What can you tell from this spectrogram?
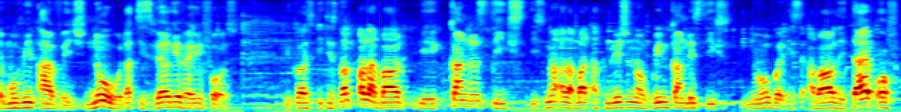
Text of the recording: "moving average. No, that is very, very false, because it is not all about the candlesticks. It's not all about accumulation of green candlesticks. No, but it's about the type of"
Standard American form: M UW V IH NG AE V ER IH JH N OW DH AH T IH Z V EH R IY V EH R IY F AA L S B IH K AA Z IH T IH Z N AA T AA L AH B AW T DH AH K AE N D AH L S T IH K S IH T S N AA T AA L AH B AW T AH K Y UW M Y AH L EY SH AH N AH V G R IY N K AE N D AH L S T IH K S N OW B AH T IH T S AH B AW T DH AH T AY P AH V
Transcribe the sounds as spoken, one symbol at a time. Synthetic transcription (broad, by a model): M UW V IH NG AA V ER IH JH N OW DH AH T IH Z V EH R IY V EH R IY F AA S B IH K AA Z IH T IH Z N AA T AA L AH B AW T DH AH K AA N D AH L S T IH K S IH T S N AA T AA L AH B AW T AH K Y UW M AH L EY SH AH N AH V G R IY N K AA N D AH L S T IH K S N OW B AH T IH T S AH B AW T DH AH T AY P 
